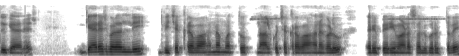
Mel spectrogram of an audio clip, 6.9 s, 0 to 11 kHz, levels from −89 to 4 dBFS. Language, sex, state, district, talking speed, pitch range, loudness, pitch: Kannada, male, Karnataka, Belgaum, 120 wpm, 115-130 Hz, -16 LUFS, 120 Hz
